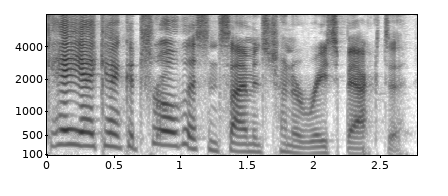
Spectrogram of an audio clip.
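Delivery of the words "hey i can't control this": much higher, louder alarmed cry; mock panic. Connie losing grip on the sprayer, high and alarmed. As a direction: sound like the hose is getting away. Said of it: "Connie's like".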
